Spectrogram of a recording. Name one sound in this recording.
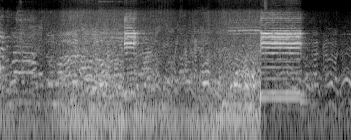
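A crowd of men talks and argues loudly outdoors.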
